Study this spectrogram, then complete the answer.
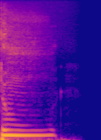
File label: VOC PERC, Vocal Planet Jazz FX BASS PERC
